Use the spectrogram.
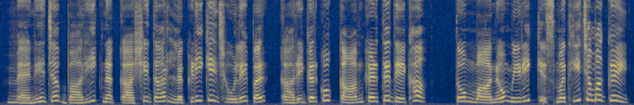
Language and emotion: Hindi, happy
